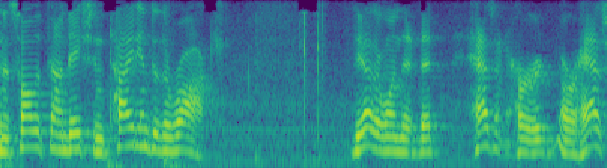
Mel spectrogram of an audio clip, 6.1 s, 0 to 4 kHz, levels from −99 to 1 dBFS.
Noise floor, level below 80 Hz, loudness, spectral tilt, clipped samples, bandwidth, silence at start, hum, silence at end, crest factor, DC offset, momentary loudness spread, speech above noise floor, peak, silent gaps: -40 dBFS; -48 dBFS; -18 LUFS; -11 dB/octave; under 0.1%; 4 kHz; 0 s; none; 0 s; 18 dB; under 0.1%; 16 LU; 23 dB; 0 dBFS; none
